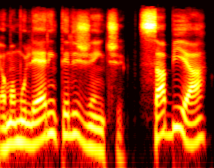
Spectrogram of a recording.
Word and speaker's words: sabiá: Sabiá com acento no último A é um pássaro.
